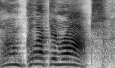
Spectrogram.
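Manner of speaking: high, loud indignant shout; yelled-back excuse. Retold or imitated. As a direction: holler back as the man caught in the bushes. Caught man yells back an excuse.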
